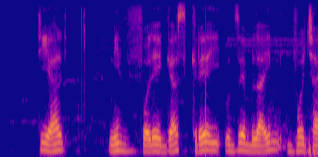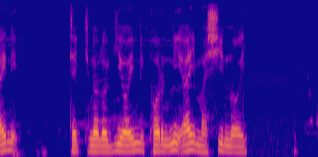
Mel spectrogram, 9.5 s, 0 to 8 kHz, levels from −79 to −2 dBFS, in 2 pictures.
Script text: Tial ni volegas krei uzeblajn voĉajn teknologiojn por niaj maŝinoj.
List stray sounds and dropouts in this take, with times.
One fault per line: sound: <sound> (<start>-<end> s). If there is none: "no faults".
no faults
